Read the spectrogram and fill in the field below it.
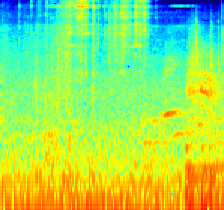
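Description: A door handle is pressed down with a click.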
